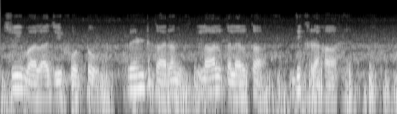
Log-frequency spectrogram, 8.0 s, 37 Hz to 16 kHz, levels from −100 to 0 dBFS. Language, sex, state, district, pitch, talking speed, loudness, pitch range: Hindi, male, Rajasthan, Bikaner, 110 Hz, 90 wpm, -16 LUFS, 100-140 Hz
